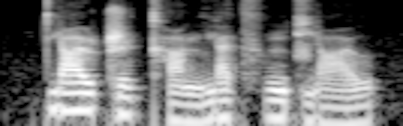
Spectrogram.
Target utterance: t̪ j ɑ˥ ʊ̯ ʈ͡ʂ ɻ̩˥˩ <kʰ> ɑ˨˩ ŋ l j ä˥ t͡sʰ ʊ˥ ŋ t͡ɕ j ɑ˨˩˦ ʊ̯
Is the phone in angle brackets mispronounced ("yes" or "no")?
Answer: no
